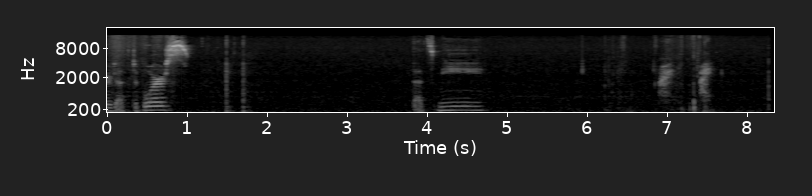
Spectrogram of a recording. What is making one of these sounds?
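A woman speaks warmly and close to a microphone, in short bursts with pauses.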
